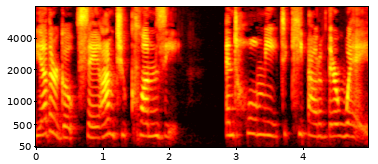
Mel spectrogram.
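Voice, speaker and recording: A woman puts on a character voice with a high pitch at a moderate pace, captured in a very clean recording with a silent background. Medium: read story. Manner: bumbling, apologetic.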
